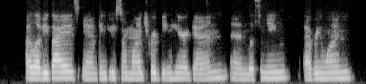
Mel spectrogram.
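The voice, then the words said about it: Emotional, choked-up voice. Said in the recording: “I got emotional”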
